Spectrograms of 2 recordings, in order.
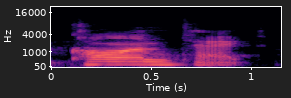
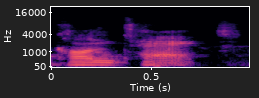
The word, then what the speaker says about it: contact: with the word contact the first civils big corn and the second syllable tact as small so it's like contact but when you said it was like contact okay contact it's very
